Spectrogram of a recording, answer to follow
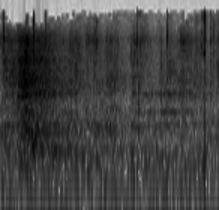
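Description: Ferret licking at the metal sipper tube of a water bottle: a short rattling burst near the start, then a few faint ticks, over steady room noise.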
